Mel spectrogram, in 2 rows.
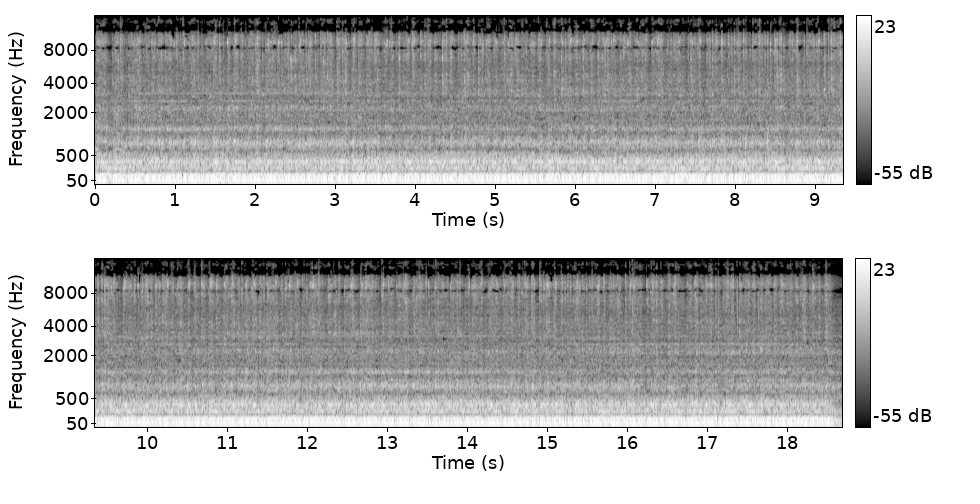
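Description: Hennessey Venom F5's twin-turbo V8 idling steadily at the exhaust, a deep and even note with no revs, until it cuts off abruptly at the very end.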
